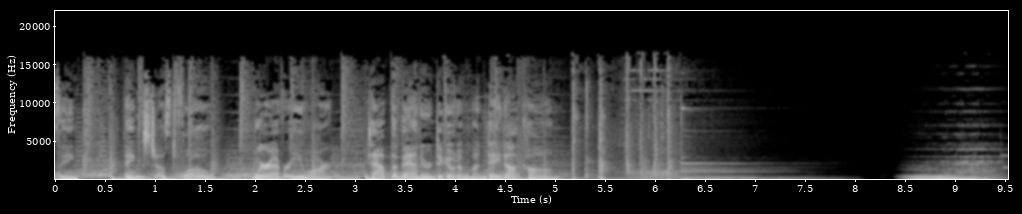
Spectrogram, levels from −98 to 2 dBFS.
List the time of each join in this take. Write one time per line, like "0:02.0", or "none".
0:08.4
